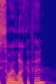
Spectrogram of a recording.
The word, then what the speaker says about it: soy lecithin: Do you know if soy lecithin, am I saying it right? Soy lecithin? – Soy lecithin, yeah, that's a kind of a phospholipids extracted from soy, but not for the same application.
